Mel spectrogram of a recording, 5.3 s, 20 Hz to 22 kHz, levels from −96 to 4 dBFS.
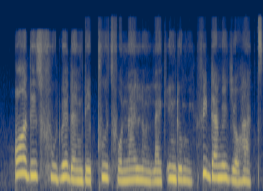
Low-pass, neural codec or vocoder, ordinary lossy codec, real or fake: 14.4 kHz; codec, 32 kHz, 1.9 kbps, SNAC; Opus, 16 kbps; fake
